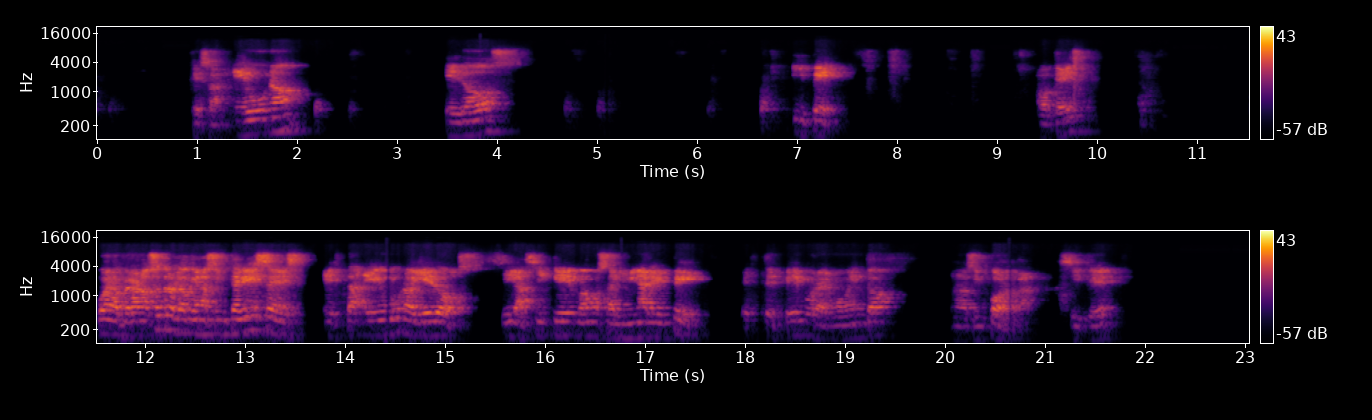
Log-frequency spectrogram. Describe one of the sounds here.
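A man speaks calmly nearby, explaining in short bursts.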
